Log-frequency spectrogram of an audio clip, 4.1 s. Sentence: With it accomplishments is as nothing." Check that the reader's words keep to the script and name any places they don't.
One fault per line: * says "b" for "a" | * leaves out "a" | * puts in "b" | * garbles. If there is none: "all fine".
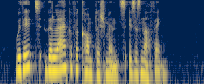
* puts in "the lack of"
